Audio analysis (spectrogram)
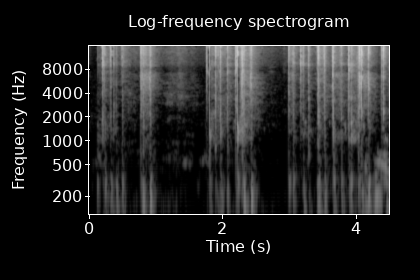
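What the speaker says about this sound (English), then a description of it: "I don't know who that is typing." Rapid clicking keystrokes from a computer keyboard come in three quick bursts separated by short pauses, fairly close and crisp, with no one talking over them.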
